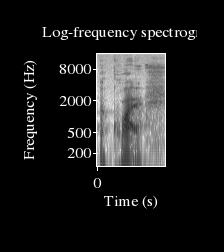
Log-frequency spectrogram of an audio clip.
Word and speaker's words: acquire: It actually sounds like if I wrote this, give me a second, a choir, a person who sings in a choir. So those two words, or those two, the choir and acquire would be homophones. They sound the same.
